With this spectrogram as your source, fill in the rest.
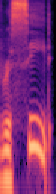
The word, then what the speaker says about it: receipt: This one is tricky because receipt is a hard word to pronounce. It has a silent P. It sounds like receipt.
